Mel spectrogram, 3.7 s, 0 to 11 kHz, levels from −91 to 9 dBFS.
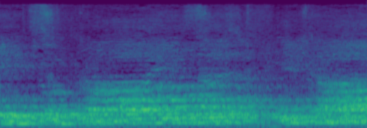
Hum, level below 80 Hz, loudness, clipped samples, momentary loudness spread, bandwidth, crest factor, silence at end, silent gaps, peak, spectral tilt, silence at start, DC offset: none; -52 dBFS; -25 LUFS; under 0.1%; 5 LU; 10 kHz; 14 dB; 0 s; none; -10 dBFS; -8.5 dB/octave; 0 s; under 0.1%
